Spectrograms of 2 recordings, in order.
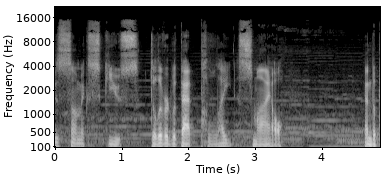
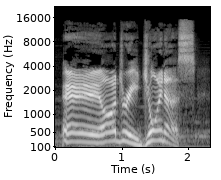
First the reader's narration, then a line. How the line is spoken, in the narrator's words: Derek would yell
